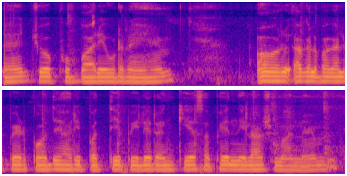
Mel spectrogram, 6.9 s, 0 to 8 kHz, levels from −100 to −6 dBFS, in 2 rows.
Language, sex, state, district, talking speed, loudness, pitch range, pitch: Hindi, male, West Bengal, Dakshin Dinajpur, 175 wpm, -35 LUFS, 110-120 Hz, 115 Hz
